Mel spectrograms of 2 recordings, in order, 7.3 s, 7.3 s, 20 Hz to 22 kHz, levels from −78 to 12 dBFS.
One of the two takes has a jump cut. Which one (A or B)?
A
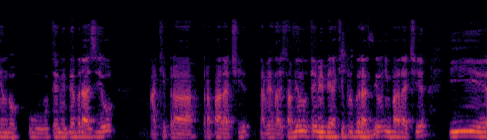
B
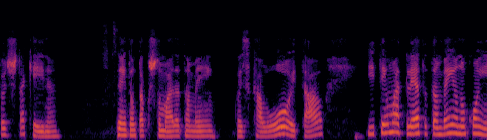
B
